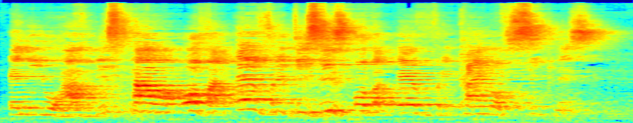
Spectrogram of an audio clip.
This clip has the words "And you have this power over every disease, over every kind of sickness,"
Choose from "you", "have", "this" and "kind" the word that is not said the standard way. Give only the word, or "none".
none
